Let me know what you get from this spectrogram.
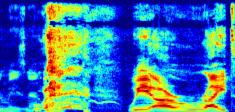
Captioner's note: laughter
